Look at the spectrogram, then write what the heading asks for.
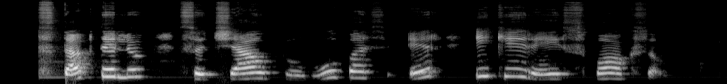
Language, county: Lithuanian, Vilnius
